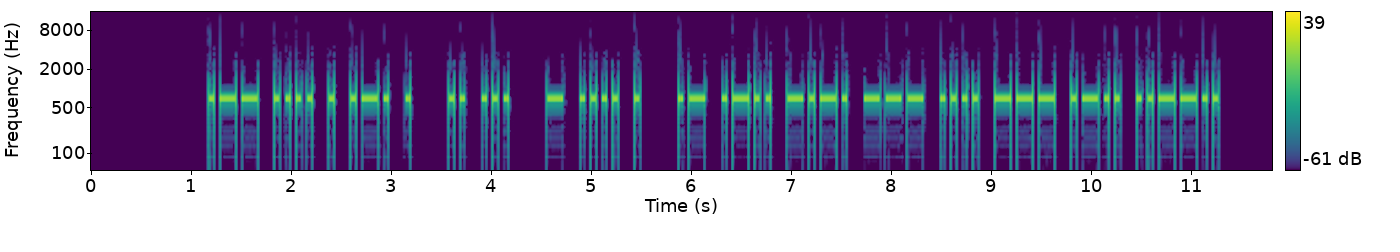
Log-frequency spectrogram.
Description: Morse code, heard as a keyed tone, about 22 wpm, 700 Hz. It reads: WHERE IS THE ALCOHOL?
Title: Sentences from Top 1400 Words 22wpm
